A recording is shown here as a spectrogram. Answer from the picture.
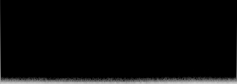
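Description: A loud, steady low electronic hum: one deep tone with a stack of overtones, held without change.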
